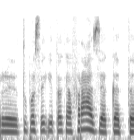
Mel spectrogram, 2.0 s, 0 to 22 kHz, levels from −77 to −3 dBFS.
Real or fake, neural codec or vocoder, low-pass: real; none; 14.4 kHz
